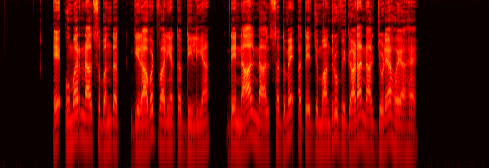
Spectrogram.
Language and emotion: Punjabi, neutral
